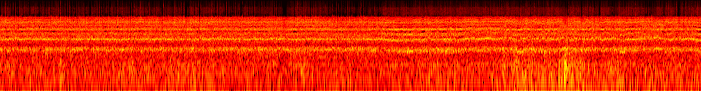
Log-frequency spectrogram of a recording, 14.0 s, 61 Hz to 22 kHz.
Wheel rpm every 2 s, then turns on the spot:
240, 230, 230, 230, 220, 220, 230.
none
